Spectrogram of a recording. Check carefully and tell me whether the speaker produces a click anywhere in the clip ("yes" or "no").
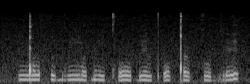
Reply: yes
